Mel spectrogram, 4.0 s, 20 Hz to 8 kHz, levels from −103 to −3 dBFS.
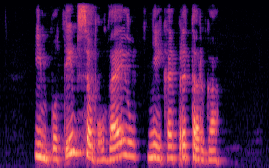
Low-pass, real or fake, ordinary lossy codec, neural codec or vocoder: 7.2 kHz; real; none; none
